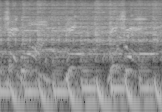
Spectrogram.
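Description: Electronic dance music played by a DJ over a nightclub sound system, with a steady kick drum and held bass notes.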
